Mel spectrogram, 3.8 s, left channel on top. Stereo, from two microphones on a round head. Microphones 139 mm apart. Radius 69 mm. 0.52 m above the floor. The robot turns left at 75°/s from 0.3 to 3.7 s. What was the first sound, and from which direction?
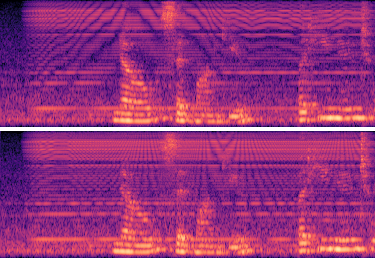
A woman speaking, 90° left.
